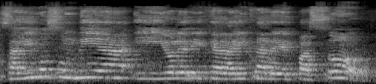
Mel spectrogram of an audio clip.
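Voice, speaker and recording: A woman with a high voice preaches an earnest sermon in a church, driving her points home by repeating phrases. She is picked up from some distance, so her voice rings around a very reverberant hall. A faint hum of room ambience sits underneath. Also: fairly even intonation, measured pace, fairly bright tone. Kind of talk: sermon with personal storytelling. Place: church sanctuary.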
